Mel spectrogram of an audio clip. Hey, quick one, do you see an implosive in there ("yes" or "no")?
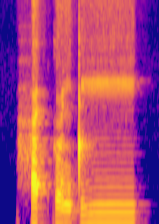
no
